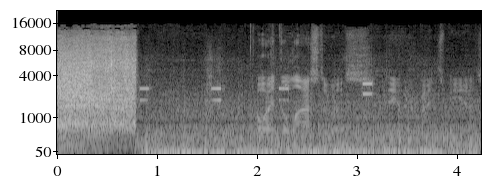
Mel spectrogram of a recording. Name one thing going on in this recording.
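Phone keys beep as a number is dialled.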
